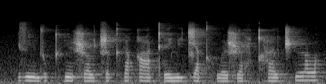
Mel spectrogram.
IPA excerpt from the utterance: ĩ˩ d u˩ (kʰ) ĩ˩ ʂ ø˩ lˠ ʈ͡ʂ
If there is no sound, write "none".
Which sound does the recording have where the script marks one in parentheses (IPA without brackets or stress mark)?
kʰ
